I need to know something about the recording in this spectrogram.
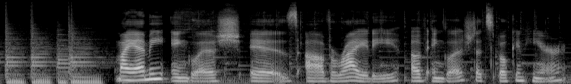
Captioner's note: upbeat music; talking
